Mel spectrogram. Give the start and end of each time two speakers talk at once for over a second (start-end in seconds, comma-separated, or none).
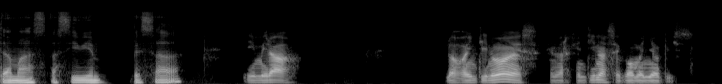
none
